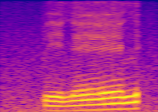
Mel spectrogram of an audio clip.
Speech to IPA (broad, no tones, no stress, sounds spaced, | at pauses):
p e l ɛ l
